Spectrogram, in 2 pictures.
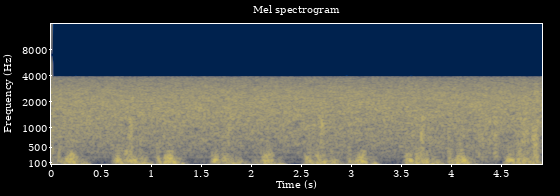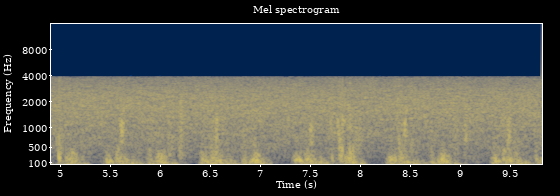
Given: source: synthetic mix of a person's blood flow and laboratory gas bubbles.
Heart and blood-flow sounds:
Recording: Doppler ultrasound of blood flow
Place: precordium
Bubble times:
0.00-0.05 s: bubbles
4.80-4.89 s: bubbles
4.95-5.10 s: bubbles
7.68-8.02 s: bubbles
8.32-8.42 s: bubbles
From the record:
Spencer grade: 2 (many but less than half of the cardiac periods contain bubble signals, singularly or in groups)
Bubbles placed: only in the low amplitude regions of the cardiac cycle

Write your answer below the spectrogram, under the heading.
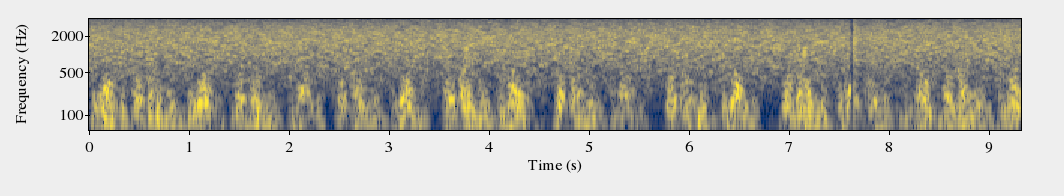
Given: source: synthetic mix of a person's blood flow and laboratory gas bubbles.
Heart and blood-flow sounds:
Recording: Doppler ultrasound of blood flow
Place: precordium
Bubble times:
7.54-7.59 s: bubbles
From the record:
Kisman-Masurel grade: 112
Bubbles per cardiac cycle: 1 to 2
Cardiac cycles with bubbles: 1 to 10%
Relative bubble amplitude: moderate (0.250 to 0.450)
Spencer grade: 1 (occasional bubble signal discernible with the cardiac motion signal, with majority of cardiac periods free of bubbles)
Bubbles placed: anywhere in the cardiac cycle

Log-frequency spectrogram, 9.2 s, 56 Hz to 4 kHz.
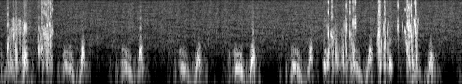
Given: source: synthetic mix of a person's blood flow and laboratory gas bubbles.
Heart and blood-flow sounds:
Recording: Doppler ultrasound of blood flow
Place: precordium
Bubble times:
0.12-0.57 s: bubbles
0.73-1.07 s: bubbles
6.45-7.14 s: bubbles
7.52-7.88 s: bubbles
7.94-8.38 s: bubbles
From the record:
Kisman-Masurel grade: 223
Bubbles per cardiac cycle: several, 3 to 8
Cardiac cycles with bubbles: 10 to 50%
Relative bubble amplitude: loud (0.450 to 0.775)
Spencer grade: 2 (many but less than half of the cardiac periods contain bubble signals, singularly or in groups)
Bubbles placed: only in the low amplitude regions of the cardiac cycle

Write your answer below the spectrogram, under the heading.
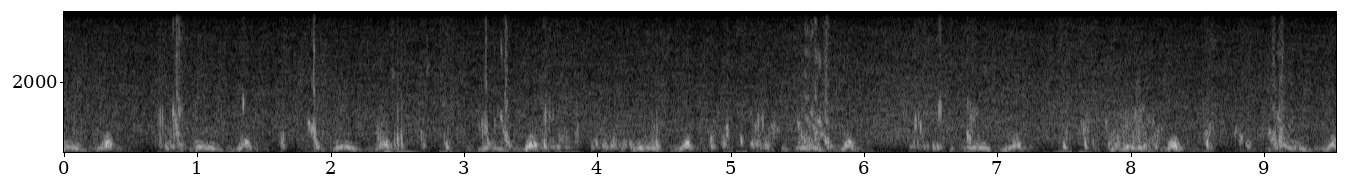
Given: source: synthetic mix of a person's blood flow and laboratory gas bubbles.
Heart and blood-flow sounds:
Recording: Doppler ultrasound of blood flow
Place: precordium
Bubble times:
0.69-0.94 s: bubbles
1.31-1.38 s: bubbles
1.61-1.67 s: bubbles
1.79-1.94 s: bubbles
2.33-2.57 s: bubbles
2.66-2.75 s: bubbles
2.81-2.92 s: bubbles
3.09-3.38 s: bubbles
3.55-3.87 s: bubbles
3.93-4.29 s: bubbles
4.39-4.50 s: bubbles
4.82-5.34 s: bubbles
5.48-5.81 s: bubbles
6.33-6.61 s: bubbles
6.75-6.89 s: bubbles
7.46-7.56 s: bubbles
7.61-7.76 s: bubbles
7.78-8.25 s: bubbles
8.53-8.65 s: bubbles
8.77-8.92 s: bubbles
9.02-9.21 s: bubbles
From the record:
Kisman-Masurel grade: 242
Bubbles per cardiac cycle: several, 3 to 8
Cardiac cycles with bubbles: 100%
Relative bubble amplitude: moderate (0.250 to 0.450)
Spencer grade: 3 (all of the cardiac periods contain showers or single bubble signals, but not dominating or overriding the cardiac motion signals)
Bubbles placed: only in the low amplitude regions of the cardiac cycle

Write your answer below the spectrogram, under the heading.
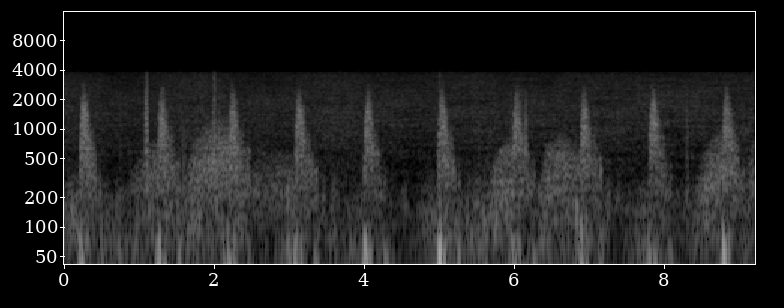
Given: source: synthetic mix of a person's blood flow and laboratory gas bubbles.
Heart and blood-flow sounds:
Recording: Doppler ultrasound of blood flow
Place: subclavian vein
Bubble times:
2.00-2.10 s: bubbles
From the record:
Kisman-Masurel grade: 111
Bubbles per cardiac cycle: 1 to 2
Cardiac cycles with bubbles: 1 to 10%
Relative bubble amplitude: barely perceptible (0.100 to 0.250)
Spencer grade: 1 (occasional bubble signal discernible with the cardiac motion signal, with majority of cardiac periods free of bubbles)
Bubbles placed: anywhere in the cardiac cycle

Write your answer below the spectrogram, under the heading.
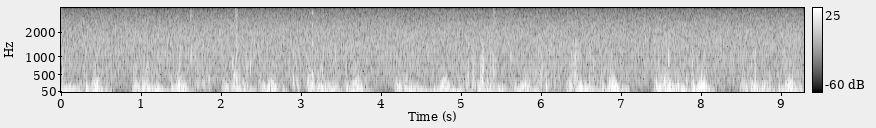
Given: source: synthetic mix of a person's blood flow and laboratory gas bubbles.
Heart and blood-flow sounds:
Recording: Doppler ultrasound of blood flow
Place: precordium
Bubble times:
1.60-1.90 s: bubbles
2.10-2.41 s: bubbles
2.45-2.58 s: bubbles
2.88-3.00 s: bubbles
3.04-3.48 s: bubbles
5.32-5.46 s: bubbles
5.60-5.66 s: bubbles
6.03-6.12 s: bubbles
6.34-6.50 s: bubbles
6.57-6.70 s: bubbles
From the record:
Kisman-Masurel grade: 222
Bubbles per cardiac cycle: several, 3 to 8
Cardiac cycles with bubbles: 10 to 50%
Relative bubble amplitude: moderate (0.250 to 0.450)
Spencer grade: 2 (many but less than half of the cardiac periods contain bubble signals, singularly or in groups)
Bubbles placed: only in the low amplitude regions of the cardiac cycle

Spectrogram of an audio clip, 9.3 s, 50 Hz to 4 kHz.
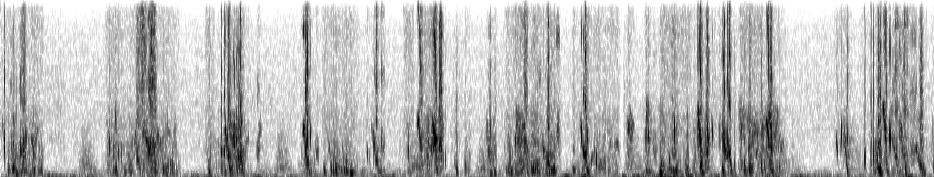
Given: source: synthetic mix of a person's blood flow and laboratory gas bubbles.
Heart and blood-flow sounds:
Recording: Doppler ultrasound of blood flow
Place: subclavian vein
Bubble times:
0.00-0.44 s: bubbles
1.04-1.81 s: bubbles
2.04-2.14 s: bubbles
2.17-2.51 s: bubbles
2.56-2.61 s: bubbles
3.00-3.58 s: bubbles
3.65-3.85 s: bubbles
4.03-4.13 s: bubbles
4.15-4.48 s: bubbles
4.53-4.60 s: bubbles
4.63-4.70 s: bubbles
4.85-4.97 s: bubbles
5.04-5.60 s: bubbles
5.71-6.19 s: bubbles
6.26-6.34 s: bubbles
6.43-7.86 s: bubbles
8.34-8.53 s: bubbles
8.60-9.26 s: bubbles
9.30-9.35 s: bubbles
From the record:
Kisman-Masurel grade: 342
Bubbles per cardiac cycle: rolling drumbeat, 9 or more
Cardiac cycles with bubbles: 100%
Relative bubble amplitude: moderate (0.250 to 0.450)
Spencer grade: 3 (all of the cardiac periods contain showers or single bubble signals, but not dominating or overriding the cardiac motion signals)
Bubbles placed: anywhere in the cardiac cycle

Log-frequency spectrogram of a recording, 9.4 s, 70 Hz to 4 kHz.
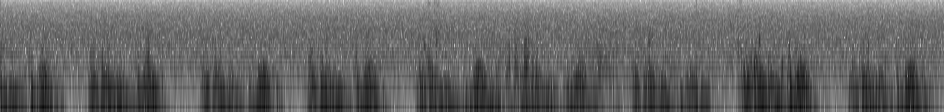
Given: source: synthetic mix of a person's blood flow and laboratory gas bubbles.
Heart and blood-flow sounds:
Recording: Doppler ultrasound of blood flow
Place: precordium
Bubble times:
4.17-4.41 s: bubbles
7.35-7.43 s: bubbles
9.19-9.23 s: bubbles
From the record:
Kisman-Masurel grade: 121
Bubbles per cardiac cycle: 1 to 2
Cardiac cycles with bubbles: 10 to 50%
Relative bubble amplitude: barely perceptible (0.100 to 0.250)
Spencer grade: 2 (many but less than half of the cardiac periods contain bubble signals, singularly or in groups)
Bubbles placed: only in the low amplitude regions of the cardiac cycle

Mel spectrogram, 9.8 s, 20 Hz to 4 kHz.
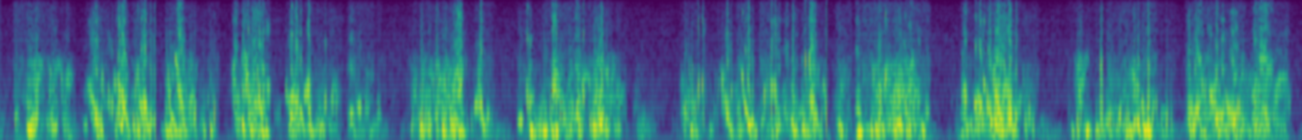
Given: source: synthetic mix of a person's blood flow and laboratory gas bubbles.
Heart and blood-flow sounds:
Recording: Doppler ultrasound of blood flow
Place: precordium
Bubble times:
0.09-0.56 s: bubbles
0.61-1.17 s: bubbles
1.20-1.65 s: bubbles
1.73-2.87 s: bubbles
3.05-3.72 s: bubbles
3.87-4.70 s: bubbles
5.09-6.20 s: bubbles
6.25-6.98 s: bubbles
7.19-7.79 s: bubbles
8.00-8.82 s: bubbles
8.88-9.69 s: bubbles
From the record:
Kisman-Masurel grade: 444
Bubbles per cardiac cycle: continuous sound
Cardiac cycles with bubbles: 100%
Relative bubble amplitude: maximal (0.775 to 0.999)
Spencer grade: 4 (maximum detectable bubble signal sounding continuously throughout systole and diastole of every cardiac period, and overriding the amplitude of the normal cardiac signals)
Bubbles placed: anywhere in the cardiac cycle

